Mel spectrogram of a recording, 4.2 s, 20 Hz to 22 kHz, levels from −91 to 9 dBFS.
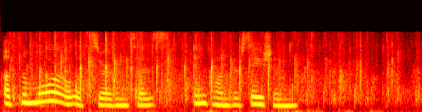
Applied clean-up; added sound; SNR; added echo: none; Applause; 8 dB; none.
